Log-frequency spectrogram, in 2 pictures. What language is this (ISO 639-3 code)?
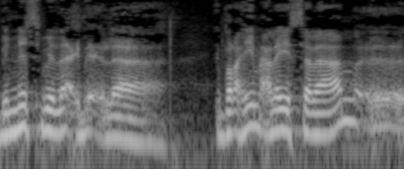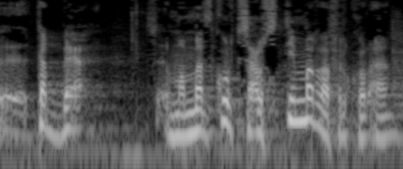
ara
